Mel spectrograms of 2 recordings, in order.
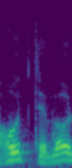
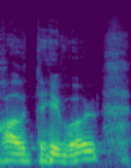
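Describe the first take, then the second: First: The word route is said in a British accent. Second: The word route is said in an American accent. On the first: "Selon le vrai anglais" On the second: "selon l'accent américain"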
